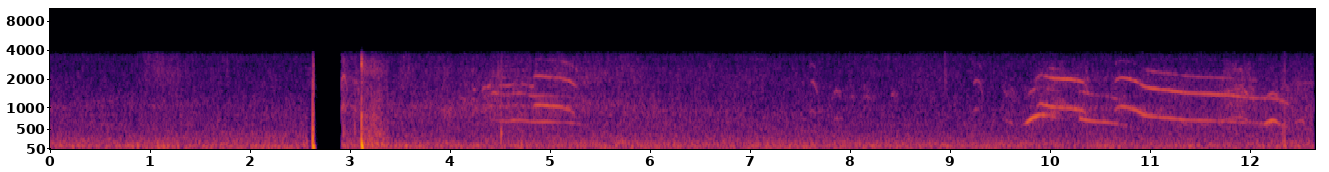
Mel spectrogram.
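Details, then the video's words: Territorial group of wild golden jackals howling in Kras, Slovenia, near the Italian border, during a trans-boundary jackal survey. Faint wavering wails rise and fall midway, then a louder overlapping chorus of sliding howls closes, over low rumbling background noise. "Golden jackals howling in Slovenia"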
